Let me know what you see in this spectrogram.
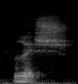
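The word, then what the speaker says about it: ריש: The English equivalent is R. But as you can hear, it's pronounced differently. Resh. The pronunciation comes from the throat. Resh. R, R, resh, R. So note the different pronunciation. A little bit difficult to pronounce it in a Hebrew accent.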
